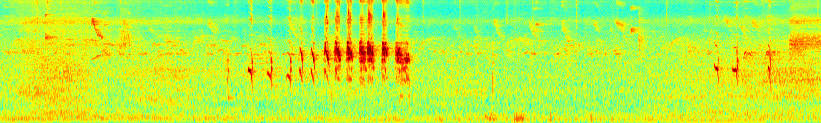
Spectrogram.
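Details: Green leafbird sound played to make a young, newly caught bird answer at once: a short, loud burst of quick chattering chirps in the middle, then a few faint, scattered notes over background hiss.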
